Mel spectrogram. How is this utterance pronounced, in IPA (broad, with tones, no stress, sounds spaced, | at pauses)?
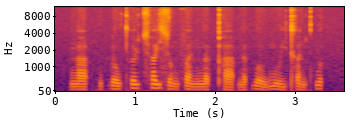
ŋ aː˨ p̚ kʷ ɪ˨˥ k̚ l o˨˥ w t̪ʰ ɵ˥ ɥ t͡sʰ ɐ˥ j s ʊ˨˥ ŋ f ɐ˨˧ n ŋ ɐ˨˥ k̚ pʰ aː˨ p̚ n̪ ɐ˥ k̚ w o˨˥ w m uː˨˥ j kʰ ɐ˨˥ n kʷʰ ɐ˥ k̚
